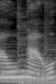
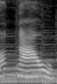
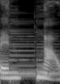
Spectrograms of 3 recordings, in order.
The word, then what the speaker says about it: เหงา: ค่ะ ห ง เอา เหงา ค่ะ เห็น มย คะ ว่า เรา จะ ไม่ ออก เสียง ว่า เงา เพราะ มี หอ นำ เข้า มา แล้ว อยู่ คู่ กับ ง งู ดัง นั้น เสียง ง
